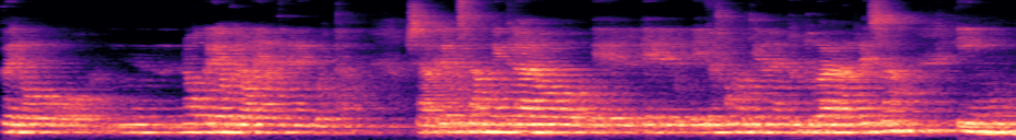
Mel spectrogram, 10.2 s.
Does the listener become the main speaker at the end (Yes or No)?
No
